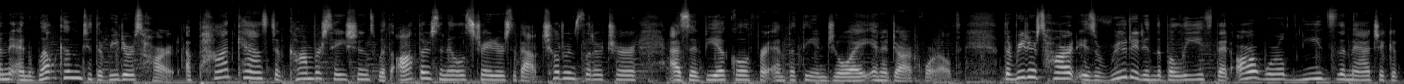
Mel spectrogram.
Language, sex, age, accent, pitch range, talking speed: English, female, 40-59, American, 195-260 Hz, 185 wpm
